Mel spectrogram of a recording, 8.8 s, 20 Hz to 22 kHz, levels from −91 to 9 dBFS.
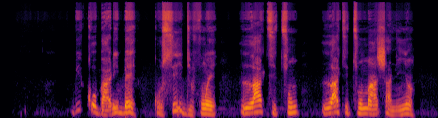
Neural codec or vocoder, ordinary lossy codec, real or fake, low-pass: vocoder, 48 kHz, 128 mel bands, Vocos; none; fake; none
